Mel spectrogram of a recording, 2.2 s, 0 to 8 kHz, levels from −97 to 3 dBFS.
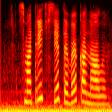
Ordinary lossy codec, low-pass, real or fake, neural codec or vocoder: Opus, 32 kbps; 7.2 kHz; real; none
